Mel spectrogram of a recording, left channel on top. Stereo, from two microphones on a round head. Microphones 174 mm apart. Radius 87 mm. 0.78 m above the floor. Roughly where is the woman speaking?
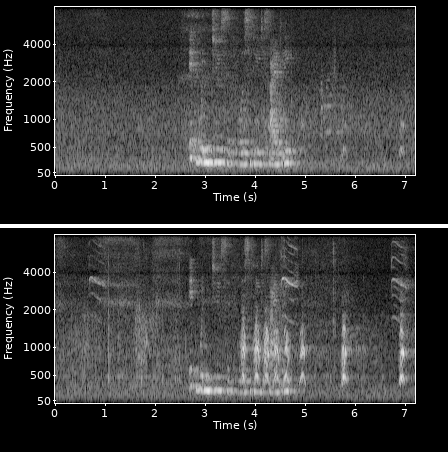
Centre.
